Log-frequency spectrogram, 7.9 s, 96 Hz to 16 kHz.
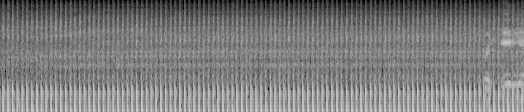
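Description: A Honda CRF450L dirt bike fitted with a Yoshimura RS4 quiet exhaust idles with a steady, rapid thumping pulse, close and loud, holding an even rhythm throughout with a brief voice near the end.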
